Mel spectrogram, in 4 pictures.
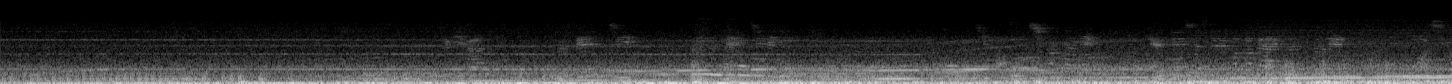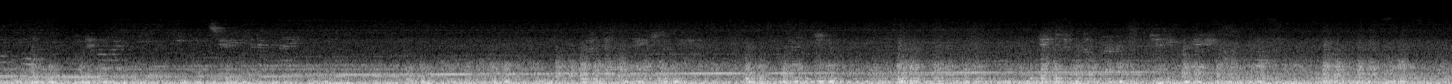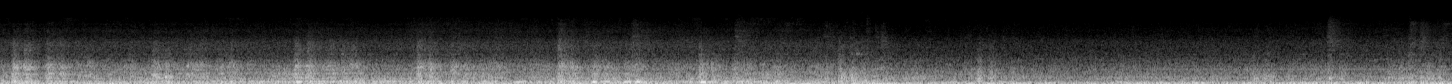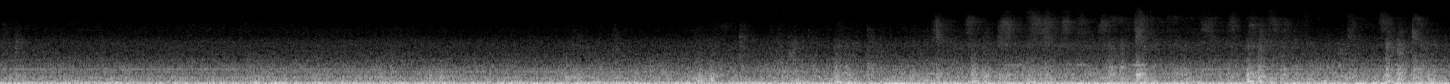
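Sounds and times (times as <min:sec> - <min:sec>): train wheels rumbling: 0:00.0 - 0:58.0.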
